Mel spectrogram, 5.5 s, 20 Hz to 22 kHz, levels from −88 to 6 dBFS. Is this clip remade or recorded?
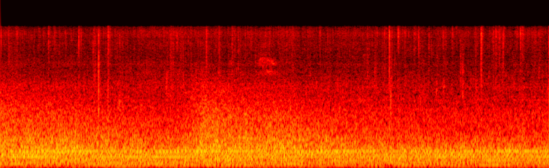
recorded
